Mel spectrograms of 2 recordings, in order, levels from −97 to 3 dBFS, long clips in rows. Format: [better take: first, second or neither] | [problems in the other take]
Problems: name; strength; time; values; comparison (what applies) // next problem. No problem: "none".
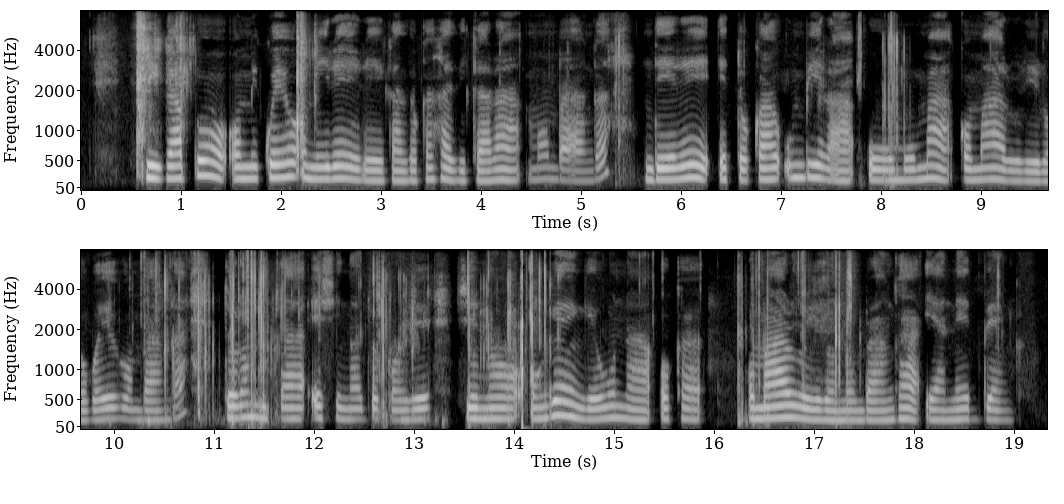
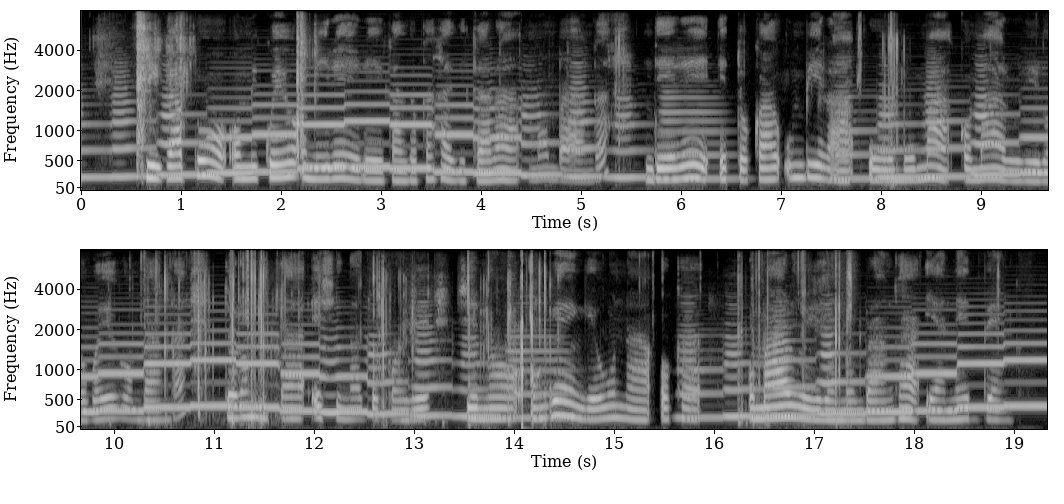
first | background sound (Wind instrument, woodwind instrument); 3 dB below the speech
